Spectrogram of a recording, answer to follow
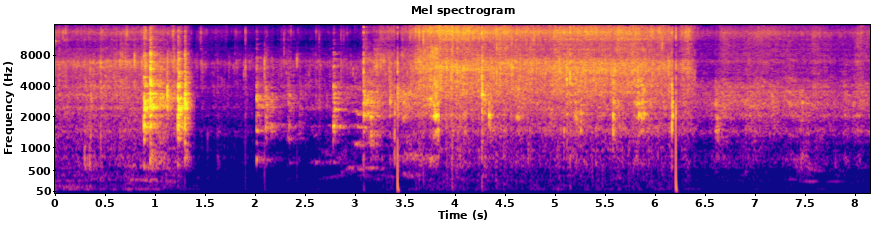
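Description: Green mango slices frying in hot oil with shallots, chillies and curry leaves, sizzling as a spatula stirs them around the pan, with a couple of sharp clicks of the spatula against the pan.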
